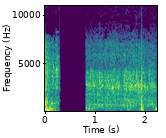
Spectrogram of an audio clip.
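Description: Water is poured into a pan of prawn and potato curry, giving a soft, steady gushing trickle. The flow stops briefly, then resumes and continues to the end.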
